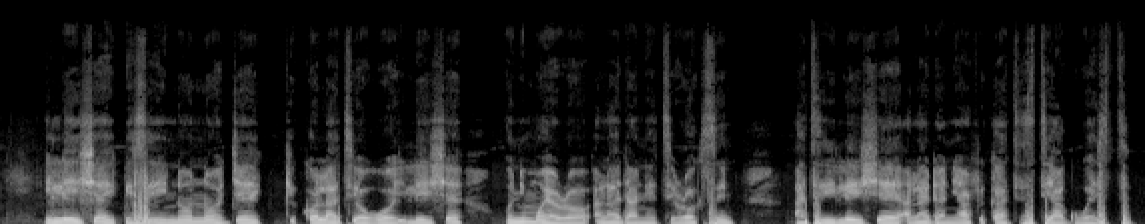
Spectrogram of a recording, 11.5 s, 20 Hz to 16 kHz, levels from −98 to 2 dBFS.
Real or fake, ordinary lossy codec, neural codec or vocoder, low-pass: real; MP3, 96 kbps; none; 14.4 kHz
